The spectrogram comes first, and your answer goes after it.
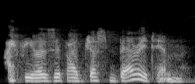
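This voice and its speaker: An actress playing a wry, forgiving, reflective woman in a 1970s radio drama, speaking deliberately. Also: low voice, husky. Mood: warm, nostalgic. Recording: dull, lo-fi old radio recording.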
